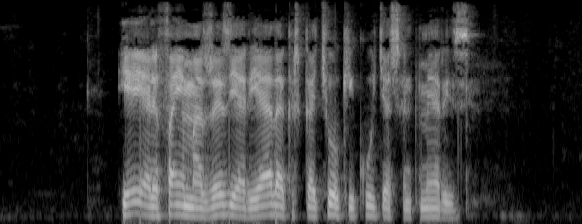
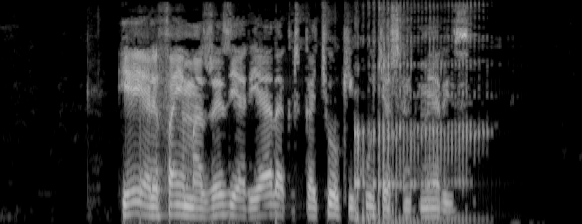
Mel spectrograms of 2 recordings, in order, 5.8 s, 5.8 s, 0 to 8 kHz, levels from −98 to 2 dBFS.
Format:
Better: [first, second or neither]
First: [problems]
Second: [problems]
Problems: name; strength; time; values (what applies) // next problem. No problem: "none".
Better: first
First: none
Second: noise reduction (classical method spectral subtraction)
